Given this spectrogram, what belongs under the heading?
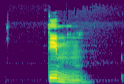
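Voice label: "dim3", Teochew, chaoyang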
